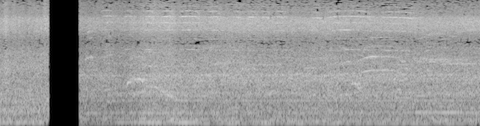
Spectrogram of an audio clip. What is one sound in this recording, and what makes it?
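A fairground ride whirls around with a steady rumble in a large echoing hall.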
